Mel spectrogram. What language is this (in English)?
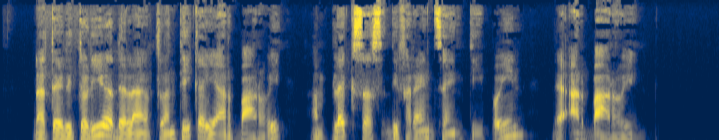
Esperanto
